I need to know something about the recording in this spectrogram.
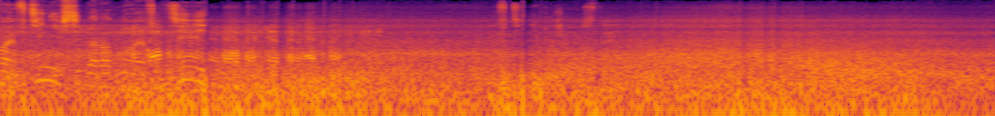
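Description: Strong wind rushes and buffets past a microphone high in the open air.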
